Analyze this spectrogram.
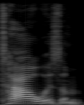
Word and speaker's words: Daoism: the profound teachings of Daoism, pronounced Taoism in the West.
